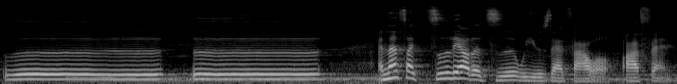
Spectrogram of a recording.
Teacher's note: an unrounded vowel that's the E with the bar through it so between e and U go to the middle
